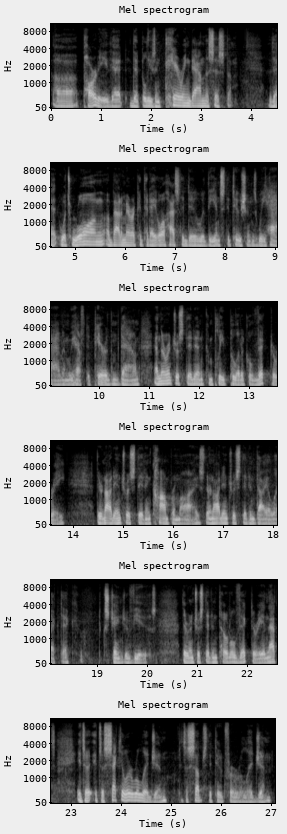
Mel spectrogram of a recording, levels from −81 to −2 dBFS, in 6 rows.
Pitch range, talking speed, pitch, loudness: 85-100 Hz, 155 wpm, 90 Hz, -26 LUFS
